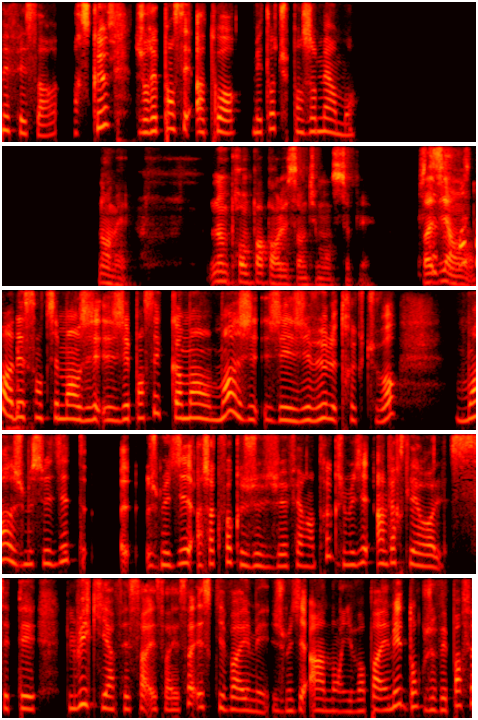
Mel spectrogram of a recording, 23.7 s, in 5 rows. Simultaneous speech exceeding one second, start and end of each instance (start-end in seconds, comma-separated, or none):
none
